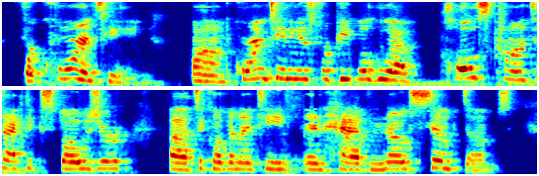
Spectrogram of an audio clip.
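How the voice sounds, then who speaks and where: Her voice is high for a woman, with a dark, mellow tone, and she speaks at a moderate pace. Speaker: school medical technician. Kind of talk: informational interview. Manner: frequent filler ums.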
